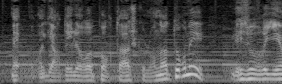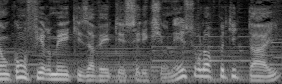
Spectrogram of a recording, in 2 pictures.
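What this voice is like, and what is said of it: Belgian French accent. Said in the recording (French): “C'est votre accent belge, ça nous fait rigoler”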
